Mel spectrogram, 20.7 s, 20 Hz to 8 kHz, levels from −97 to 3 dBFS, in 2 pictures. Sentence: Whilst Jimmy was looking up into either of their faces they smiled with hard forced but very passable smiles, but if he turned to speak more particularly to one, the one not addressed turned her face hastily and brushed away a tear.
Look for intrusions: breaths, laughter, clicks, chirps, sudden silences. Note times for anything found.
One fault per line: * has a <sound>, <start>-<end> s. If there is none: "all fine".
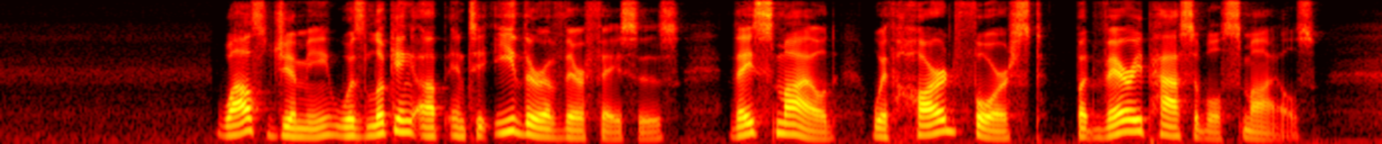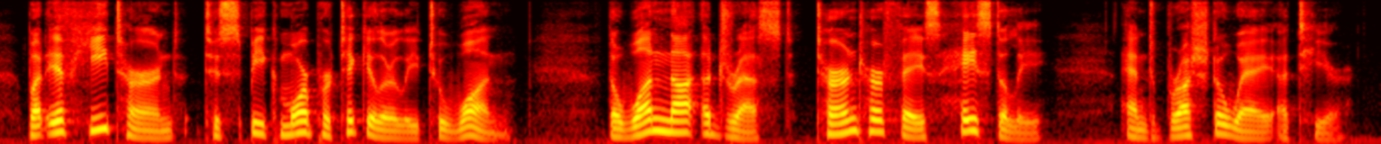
all fine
